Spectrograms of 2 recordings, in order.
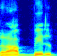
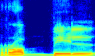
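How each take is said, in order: First: The first vowel is a long 'aa'. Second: The first vowel is a short 'a'. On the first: The speaker calls it wrong. "রয় আকার রা উচ্চারণ হবে না" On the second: The speaker calls it right. "শুধু র হবে"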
